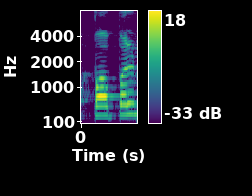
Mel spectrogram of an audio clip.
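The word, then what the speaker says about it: purple: पर्पल क्या पढ़ेंगे पर्पल अब पर्पल में क्या होता है की आर साइलेंट ही रहता है तो थोड़ा करेक्ट इसका प्रनंसीएशन ऐसे ही होता है पर्पल आप पढ़ देंगे पर्पल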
